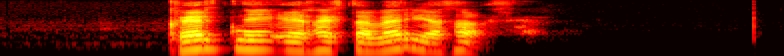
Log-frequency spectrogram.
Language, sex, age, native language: Icelandic, male, 40-49, Icelandic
